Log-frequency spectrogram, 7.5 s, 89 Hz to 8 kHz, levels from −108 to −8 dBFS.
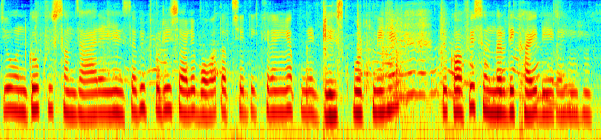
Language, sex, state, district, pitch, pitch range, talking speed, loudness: Hindi, female, Chhattisgarh, Raipur, 220 Hz, 205-230 Hz, 205 wpm, -17 LUFS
